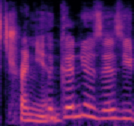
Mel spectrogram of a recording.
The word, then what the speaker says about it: Trenin: So I'm going to just say it's Trenion. It is not Trenin. It is Trenion.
